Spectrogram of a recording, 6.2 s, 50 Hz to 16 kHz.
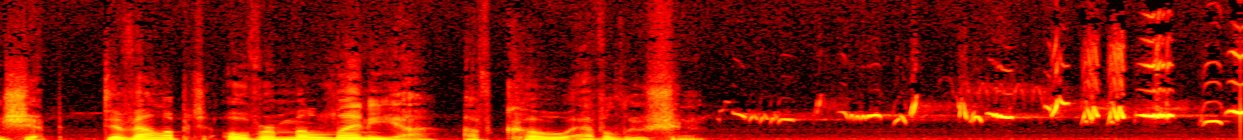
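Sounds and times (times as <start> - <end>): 
speech: 0.0 - 3.6
recorded song of a fruit-eating seed-spreading songbird: 0.0 - 6.2.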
